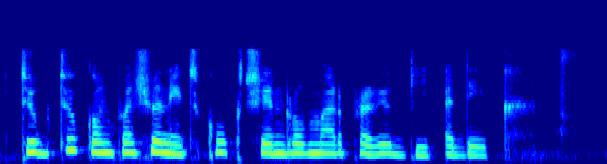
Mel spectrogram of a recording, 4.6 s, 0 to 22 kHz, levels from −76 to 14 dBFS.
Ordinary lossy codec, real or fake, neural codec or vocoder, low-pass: none; fake; codec, 16 kHz, 1.1 kbps, Voila-Tokenizer; 7.2 kHz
